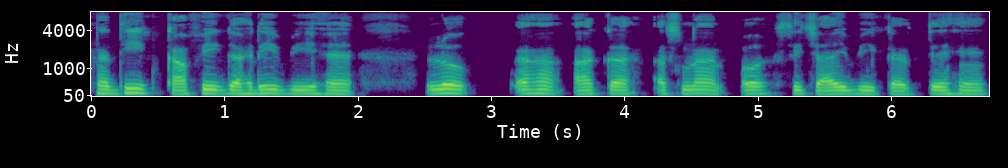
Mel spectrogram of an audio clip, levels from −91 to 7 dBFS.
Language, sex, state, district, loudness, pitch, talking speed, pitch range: Hindi, male, Bihar, Lakhisarai, -18 LUFS, 125 Hz, 125 wpm, 120-130 Hz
